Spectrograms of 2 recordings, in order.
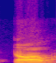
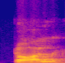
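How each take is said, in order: First: The L sound is silent before the K. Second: The L sound is pronounced before the K. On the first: The speaker calls it right. "इसका जो है टॉक होता है उच्चारण" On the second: The speaker calls it wrong. "अभी हम जैसे लिखा वैसे पढ़ रहे हैं"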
